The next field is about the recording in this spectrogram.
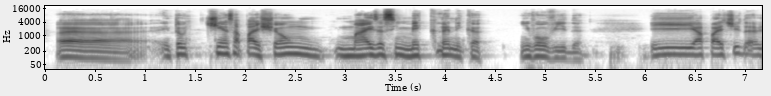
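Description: The speaker talks at a very slow pace with ordinary pitch variation. The background is quiet. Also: man, medium pitch for a man. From São Paulo state, Brazil (São José do Rio Preto); São Paulo, Brazil. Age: 40s. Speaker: drag racing driver; podcast guest. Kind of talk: casual interview chat. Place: studio. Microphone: studio mic.

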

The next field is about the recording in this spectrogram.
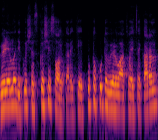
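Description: This is a man speaking. His tone is animated. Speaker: exam coaching teacher. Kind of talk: online tutorial lecture.

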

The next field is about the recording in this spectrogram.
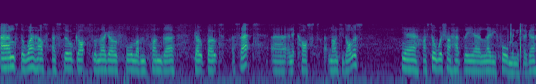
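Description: At a moderate pace and with fairly even intonation, a man talks with long, frequent pauses over light background noise, the sound dry with no echo. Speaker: toy collector vlogger. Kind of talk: casual vlog chat. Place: shop. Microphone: phone near.

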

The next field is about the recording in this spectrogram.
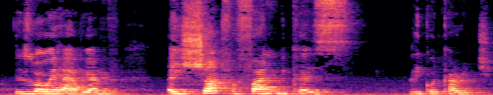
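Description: A woman's fairly high voice with ordinary pitch variation and an upbeat tone, broken by long, frequent pauses, with audible room echo. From South Africa, Cape Town. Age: 20s. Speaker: dance and drama instructor. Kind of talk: casual talk to camera. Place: home room. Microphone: camera far.

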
